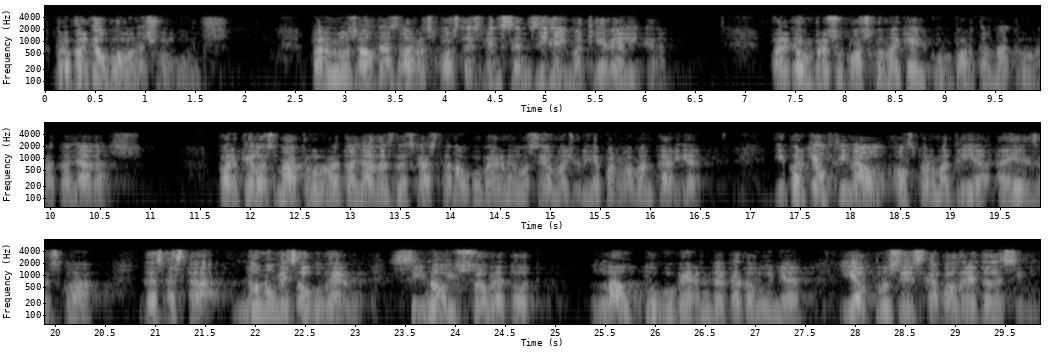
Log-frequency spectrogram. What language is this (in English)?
Catalan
